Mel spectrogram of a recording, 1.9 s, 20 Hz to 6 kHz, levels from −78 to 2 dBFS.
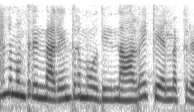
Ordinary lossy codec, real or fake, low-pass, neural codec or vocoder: none; fake; 5.4 kHz; codec, 16 kHz in and 24 kHz out, 1.1 kbps, FireRedTTS-2 codec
